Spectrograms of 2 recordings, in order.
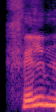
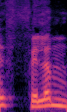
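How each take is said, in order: First: फिल्म said as one syllable, fil-m, with no vowel between l and m; correct English film. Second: फिल्म said as fi-lam, with an extra vowel slipped between l and m; Urdu-style filam. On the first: Teacher showing students the correct English film. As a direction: say फिल्म tight, no extra vowel. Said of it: "हम इसको फिल्म नहीं बोलते". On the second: Teacher imitating how Urdu speakers say film. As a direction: stretch फिल्म into two syllables, filam. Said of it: "फिल्म बोलते हैं". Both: Shown as a demonstration.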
